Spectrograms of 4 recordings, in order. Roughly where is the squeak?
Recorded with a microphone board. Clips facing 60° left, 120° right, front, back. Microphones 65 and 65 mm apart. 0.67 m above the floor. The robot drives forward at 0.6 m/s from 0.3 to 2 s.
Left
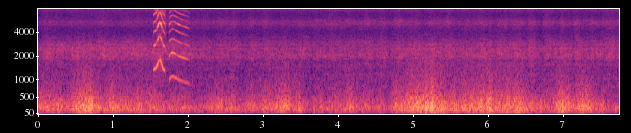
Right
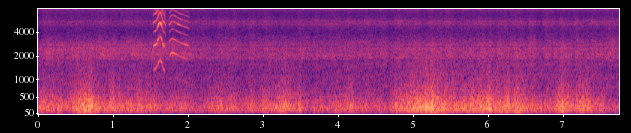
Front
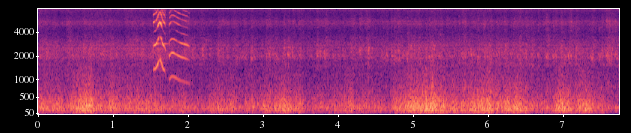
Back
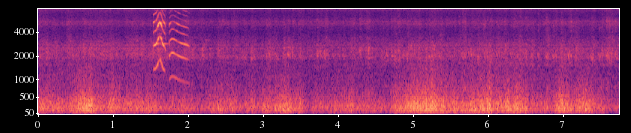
Left.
